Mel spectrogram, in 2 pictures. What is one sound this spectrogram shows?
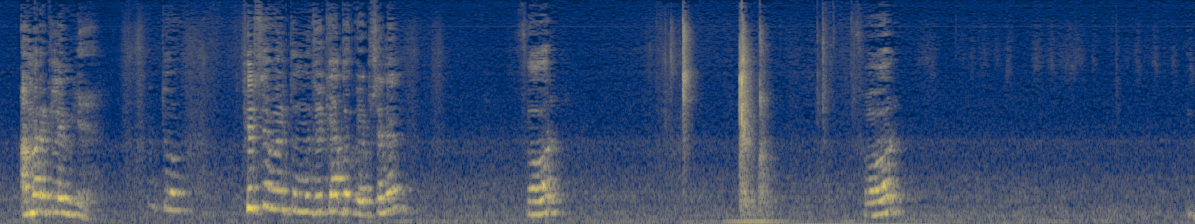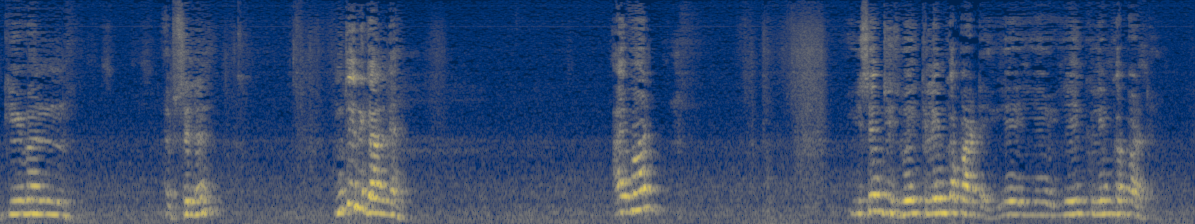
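A man lectures calmly, speaking in short phrases close by.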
